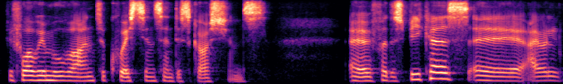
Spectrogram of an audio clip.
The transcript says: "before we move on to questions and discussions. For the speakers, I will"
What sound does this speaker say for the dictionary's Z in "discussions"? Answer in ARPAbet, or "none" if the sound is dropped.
S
